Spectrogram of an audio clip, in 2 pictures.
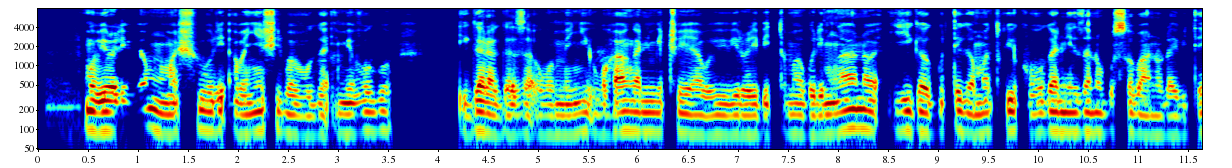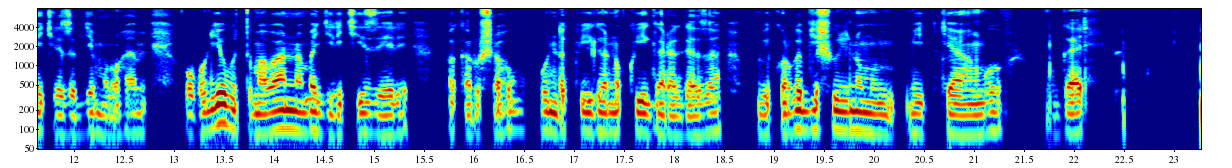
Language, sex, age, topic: Kinyarwanda, male, 18-24, education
